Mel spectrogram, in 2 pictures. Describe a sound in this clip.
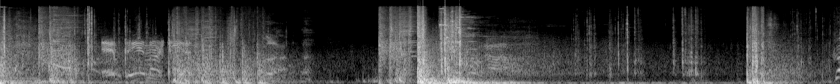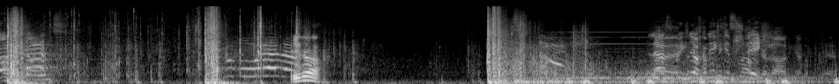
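Rifle shots crack loudly in short bursts.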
